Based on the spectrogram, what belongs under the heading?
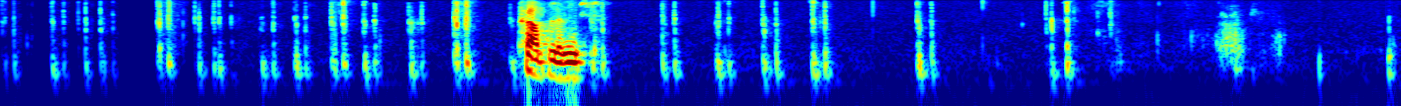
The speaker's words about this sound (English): I'm half logged into this server on Safari, but it's really acting up, so I'm struggling today. Right. I'm just typing in there. Please bear with me.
